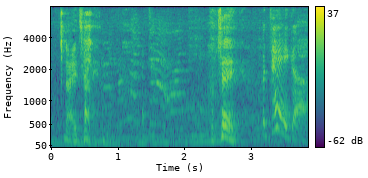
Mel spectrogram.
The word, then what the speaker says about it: Bottega: I've already forgot to have how to pronounce it. Bottega. No, Italian. Bottega. Bottega.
